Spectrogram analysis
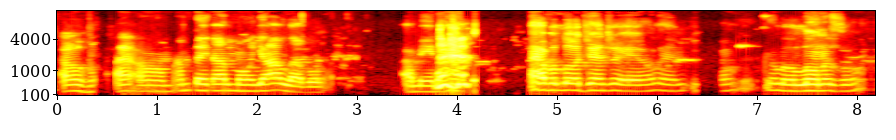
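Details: Adult woman speaking; normal voice.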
